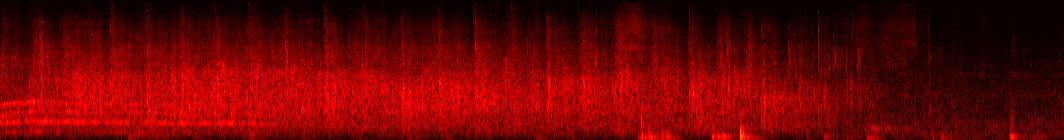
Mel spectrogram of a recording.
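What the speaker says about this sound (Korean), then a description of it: "유원선 목사님 나올 때에 힘차게 박수로 환영하겠습니다" A church audience at a Friday worship service claps warmly to welcome a pastor to the stage, steady dense applause filling the hall and tapering off toward the end.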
